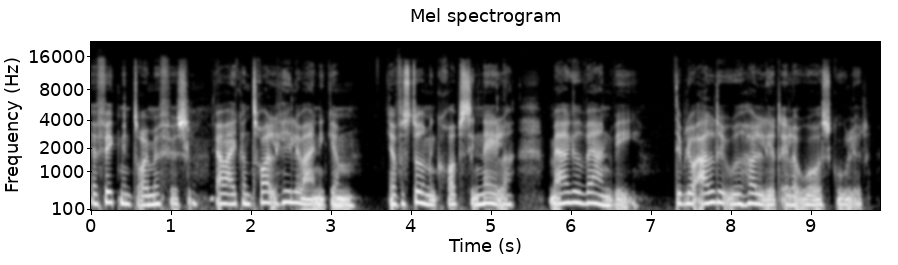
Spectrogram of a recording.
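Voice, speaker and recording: A woman calmly narrating her own birth story in the first person, in an intimate storytelling manner. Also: mid-range voice, gravelly, dry recording.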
